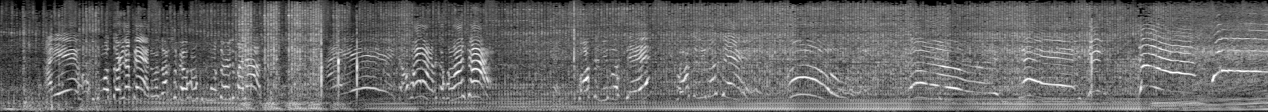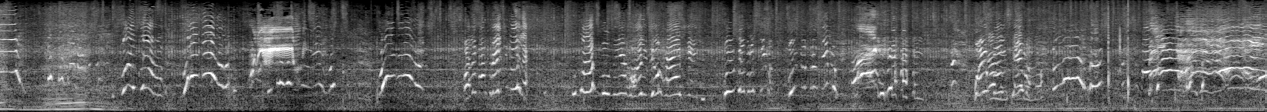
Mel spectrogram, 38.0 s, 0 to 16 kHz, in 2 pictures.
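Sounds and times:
excited shouting voices: 10.5 - 38.0.

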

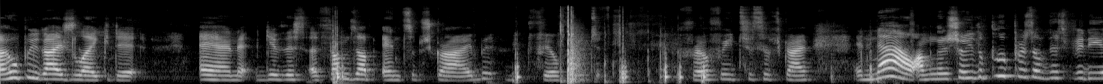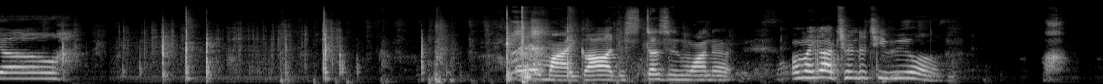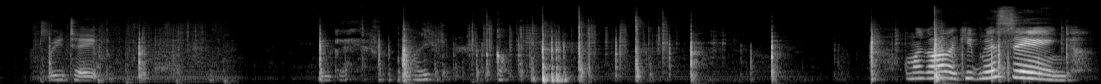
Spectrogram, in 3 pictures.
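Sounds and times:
knocks on wooden tabletop: 27.3 - 29.1.

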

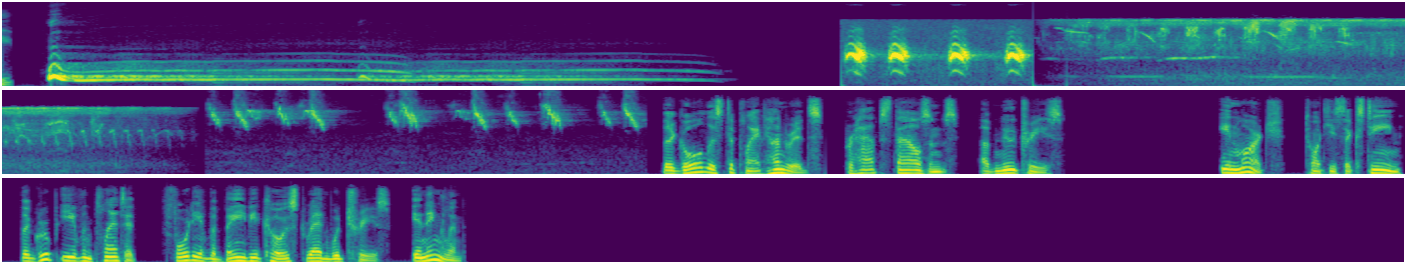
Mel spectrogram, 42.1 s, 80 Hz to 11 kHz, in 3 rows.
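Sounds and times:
harsh bird calls: 8.4 - 20.5
high chirping birdsong: 8.4 - 20.5.

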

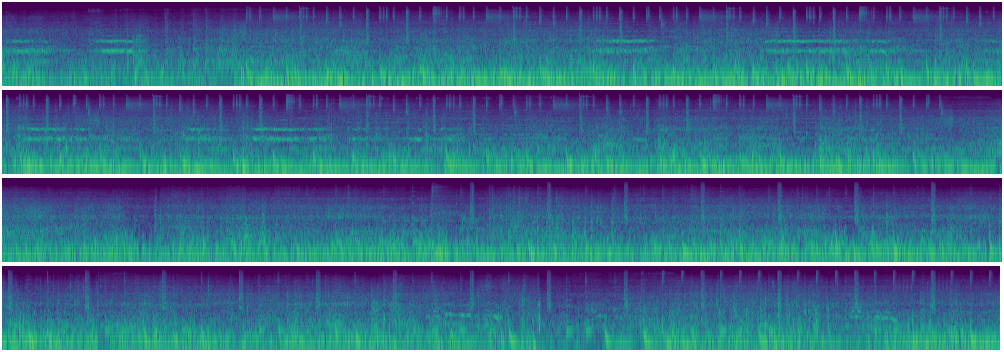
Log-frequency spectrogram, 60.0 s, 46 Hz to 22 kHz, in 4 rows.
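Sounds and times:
background music: 0.0 - 30.6, 34.2 - 59.9
mountain bike rattling: 0.0 - 59.9
wind on microphone: 0.0 - 59.9.

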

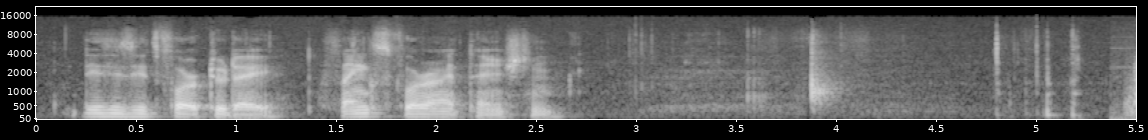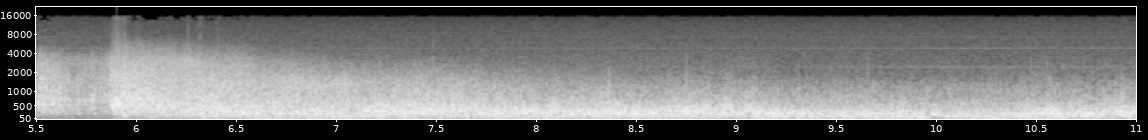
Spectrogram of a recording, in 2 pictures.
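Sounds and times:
sharp loud crack: 5.4 - 9.3
rolling thunder-like rumble: 5.5 - 11.0.

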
